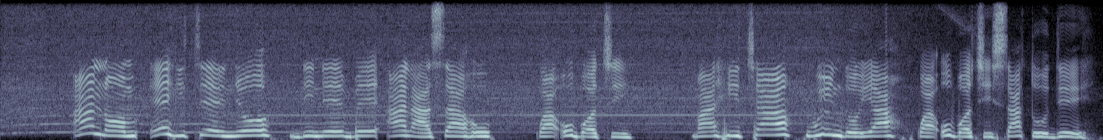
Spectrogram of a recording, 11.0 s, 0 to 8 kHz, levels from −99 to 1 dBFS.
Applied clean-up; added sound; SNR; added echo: none; Sawing; 20 dB; none.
